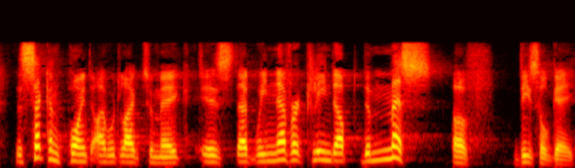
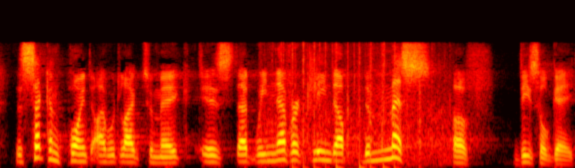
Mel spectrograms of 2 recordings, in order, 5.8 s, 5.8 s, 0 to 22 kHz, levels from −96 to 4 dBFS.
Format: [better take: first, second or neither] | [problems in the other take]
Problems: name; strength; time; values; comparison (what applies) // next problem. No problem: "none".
first | background sound (Bird); 15 dB below the speech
